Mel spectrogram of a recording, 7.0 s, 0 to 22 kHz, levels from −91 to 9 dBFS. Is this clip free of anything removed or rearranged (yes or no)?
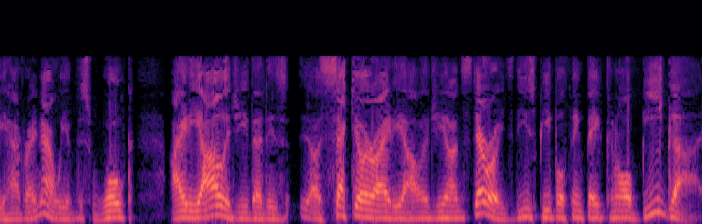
yes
